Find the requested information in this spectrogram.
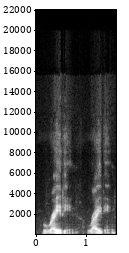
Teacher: If it's written with a T and it flaps, it is voiced. It becomes a D sound.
